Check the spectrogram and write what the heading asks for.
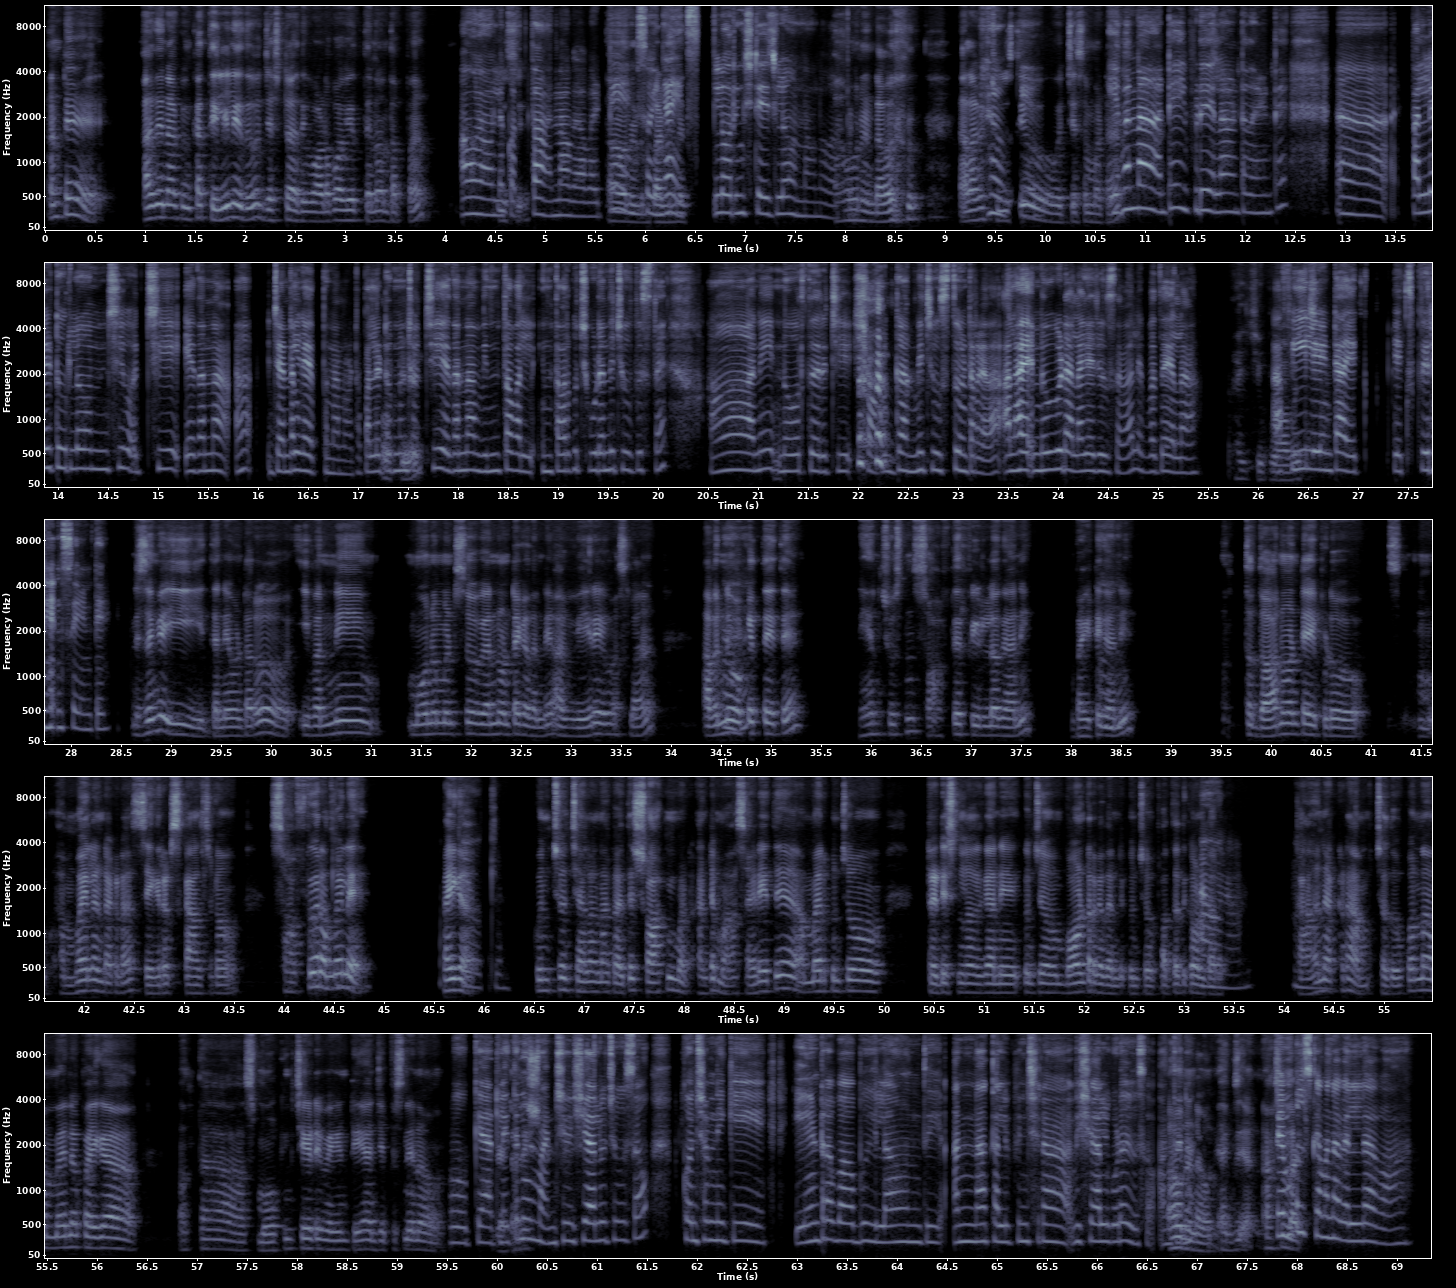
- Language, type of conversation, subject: Telugu, podcast, ఒంటరి ప్రయాణంలో సురక్షితంగా ఉండేందుకు మీరు పాటించే ప్రధాన నియమాలు ఏమిటి?
- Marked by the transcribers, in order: in English: "జస్ట్"; other background noise; in English: "సో"; in English: "ఎక్స్‌ప్లోరింగ్ స్టేజ్‌లో"; chuckle; in English: "జనరల్‌గా"; in English: "షాక్‌గా"; chuckle; in English: "ఫీల్"; in English: "ఎక్ ఎక్స్‌పీరియన్స్"; chuckle; in English: "మోనోమేంట్స్"; in English: "సాఫ్ట్‌వేర్ ఫీల్డ్‌లో"; in English: "సిగరెట్స్"; in English: "సాఫ్ట్‌వేర్"; in English: "షాకింగ్ బట్"; in English: "సైడ్"; in English: "ట్రెడిషనల్"; in English: "స్మోకింగ్"; in English: "లటరల్లీ"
